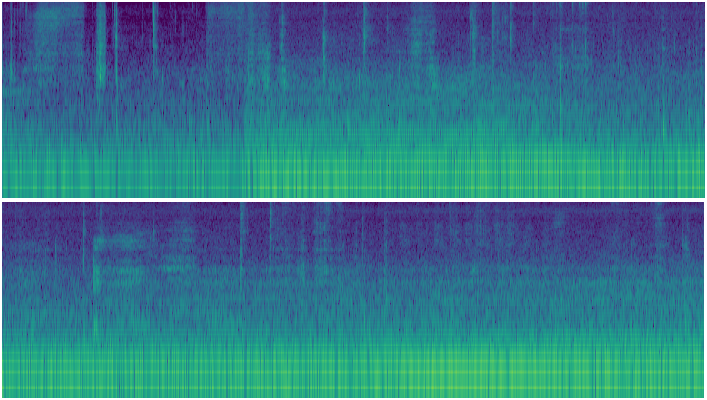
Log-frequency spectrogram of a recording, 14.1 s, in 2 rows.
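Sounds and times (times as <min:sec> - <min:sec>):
person biting and chewing chicken: 0:00.0 - 0:08.0.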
